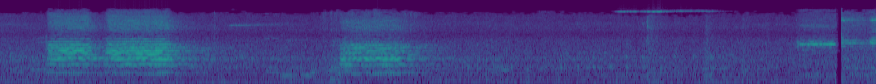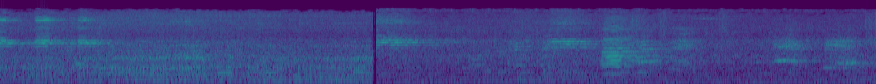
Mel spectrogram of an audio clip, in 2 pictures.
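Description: Car horn honking, two short honks about half a second in and a third about two and a half seconds in, over street traffic noise and voices.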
